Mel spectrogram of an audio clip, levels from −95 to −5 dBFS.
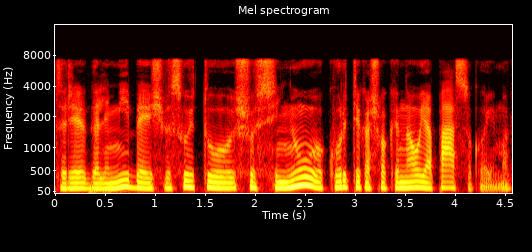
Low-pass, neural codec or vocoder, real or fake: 7.2 kHz; none; real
